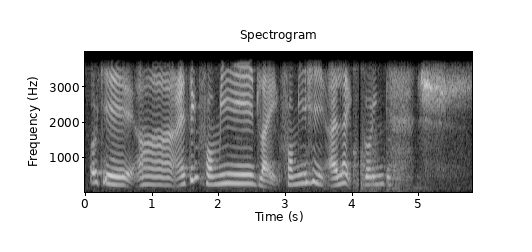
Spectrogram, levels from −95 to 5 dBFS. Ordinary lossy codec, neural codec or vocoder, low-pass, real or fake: none; none; 3.6 kHz; real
